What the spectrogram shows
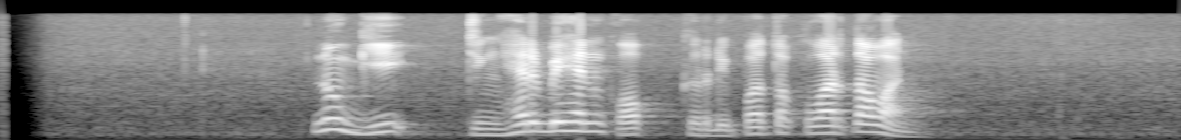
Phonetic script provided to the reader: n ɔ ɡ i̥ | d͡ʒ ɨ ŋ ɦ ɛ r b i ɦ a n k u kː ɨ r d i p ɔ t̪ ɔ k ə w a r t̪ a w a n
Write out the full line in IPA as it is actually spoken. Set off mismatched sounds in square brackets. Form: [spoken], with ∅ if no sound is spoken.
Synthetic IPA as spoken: n [u] ɡ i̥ | d͡ʒ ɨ ŋ ɦ ɛ r b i ɦ [ɛ] n k [ɔ] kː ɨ r d i p ɔ t̪ ɔ k ə w a r t̪ a w a n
